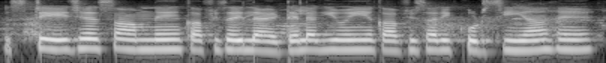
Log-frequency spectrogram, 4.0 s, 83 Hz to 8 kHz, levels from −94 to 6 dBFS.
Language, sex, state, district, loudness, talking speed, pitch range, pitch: Hindi, female, Punjab, Kapurthala, -13 LUFS, 195 wpm, 215-225 Hz, 220 Hz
